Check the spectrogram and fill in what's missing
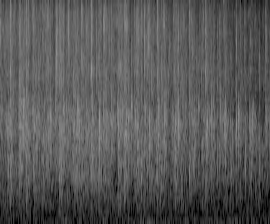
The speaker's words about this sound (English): We would not be here today without Congressman McGovern, and I just want to lead another round of applause on that.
